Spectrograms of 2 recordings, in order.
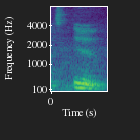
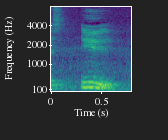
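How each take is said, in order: First: The vowel is a plain u sound. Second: The vowel is an umlauted ü sound. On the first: "If it's U without the umlaut" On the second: "But if it's umlaut on top of the U"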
